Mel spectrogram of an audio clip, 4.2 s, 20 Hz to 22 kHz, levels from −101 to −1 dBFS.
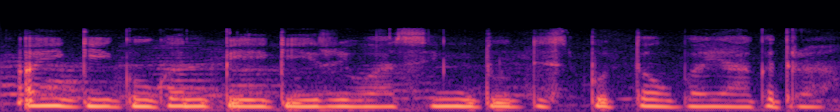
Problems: none marked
